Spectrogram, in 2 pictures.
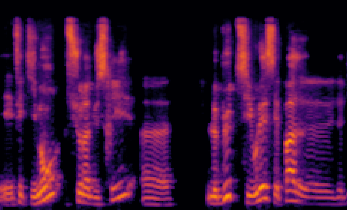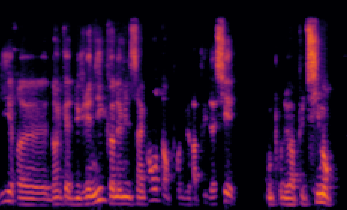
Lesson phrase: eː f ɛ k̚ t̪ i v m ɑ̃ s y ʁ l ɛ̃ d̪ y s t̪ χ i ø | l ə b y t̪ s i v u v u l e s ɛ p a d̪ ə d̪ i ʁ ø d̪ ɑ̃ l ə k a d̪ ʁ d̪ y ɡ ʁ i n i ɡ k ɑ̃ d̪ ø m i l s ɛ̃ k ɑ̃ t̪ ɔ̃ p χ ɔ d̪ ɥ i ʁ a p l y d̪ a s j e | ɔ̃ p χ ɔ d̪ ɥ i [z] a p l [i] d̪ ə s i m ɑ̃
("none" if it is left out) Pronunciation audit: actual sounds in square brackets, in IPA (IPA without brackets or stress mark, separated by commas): ʁ, y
